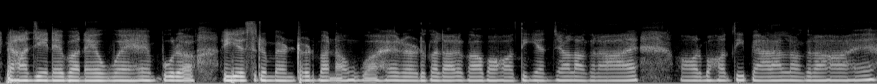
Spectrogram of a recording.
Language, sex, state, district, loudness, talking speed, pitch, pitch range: Hindi, female, Bihar, East Champaran, -17 LUFS, 185 wpm, 180 Hz, 180-185 Hz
